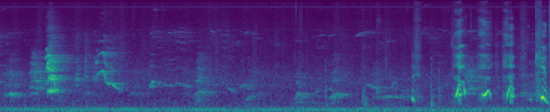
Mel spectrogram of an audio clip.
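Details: A female dog gives several sharp, abrupt barks near the end during barking-distraction training, as a person quietly commands "leave it" and praises her "good girl."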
